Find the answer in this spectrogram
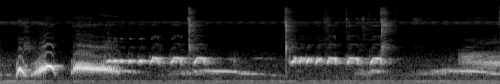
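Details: Spotted dove singing as a lure to draw other doves into song: soft cooing notes, then quick stuttering trilled coos in short bursts, repeated about every second, with a few sharp clicks and a faint steady hum.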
